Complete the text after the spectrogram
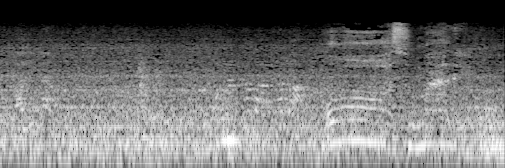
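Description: Water churns and hisses along the side of a moving ship, heard from a distance.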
